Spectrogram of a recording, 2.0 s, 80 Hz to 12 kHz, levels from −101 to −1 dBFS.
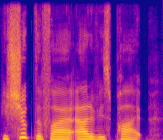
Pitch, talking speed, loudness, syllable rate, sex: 205 Hz, 235 wpm, -16 LUFS, 4.5 syllables/s, female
